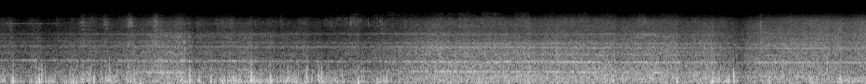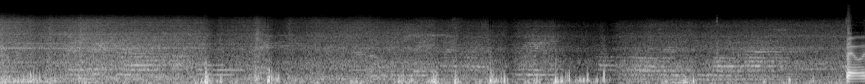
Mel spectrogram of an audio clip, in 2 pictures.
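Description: Class 805 train 805009 pulls into Chester station on a West Coast service to London Euston, a loud, continuous rumble of engine and wheels with some squealing and clanks, close on the platform, with station voices mixed in.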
